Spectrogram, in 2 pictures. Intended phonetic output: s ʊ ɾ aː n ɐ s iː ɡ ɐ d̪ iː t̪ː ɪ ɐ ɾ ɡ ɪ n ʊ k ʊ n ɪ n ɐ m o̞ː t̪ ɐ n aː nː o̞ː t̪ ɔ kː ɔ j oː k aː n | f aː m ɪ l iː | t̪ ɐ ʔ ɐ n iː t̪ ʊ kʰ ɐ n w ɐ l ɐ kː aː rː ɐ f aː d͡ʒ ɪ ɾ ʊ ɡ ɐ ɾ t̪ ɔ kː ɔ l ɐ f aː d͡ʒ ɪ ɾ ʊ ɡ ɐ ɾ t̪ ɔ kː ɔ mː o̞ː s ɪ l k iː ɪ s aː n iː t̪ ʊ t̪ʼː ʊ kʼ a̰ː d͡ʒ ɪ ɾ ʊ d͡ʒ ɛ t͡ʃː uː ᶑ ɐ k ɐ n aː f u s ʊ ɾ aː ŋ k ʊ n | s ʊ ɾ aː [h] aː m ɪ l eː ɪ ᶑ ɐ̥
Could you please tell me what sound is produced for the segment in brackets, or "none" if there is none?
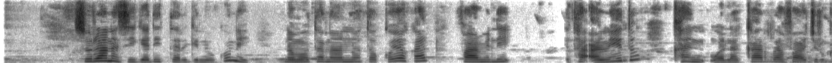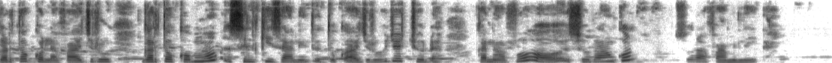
f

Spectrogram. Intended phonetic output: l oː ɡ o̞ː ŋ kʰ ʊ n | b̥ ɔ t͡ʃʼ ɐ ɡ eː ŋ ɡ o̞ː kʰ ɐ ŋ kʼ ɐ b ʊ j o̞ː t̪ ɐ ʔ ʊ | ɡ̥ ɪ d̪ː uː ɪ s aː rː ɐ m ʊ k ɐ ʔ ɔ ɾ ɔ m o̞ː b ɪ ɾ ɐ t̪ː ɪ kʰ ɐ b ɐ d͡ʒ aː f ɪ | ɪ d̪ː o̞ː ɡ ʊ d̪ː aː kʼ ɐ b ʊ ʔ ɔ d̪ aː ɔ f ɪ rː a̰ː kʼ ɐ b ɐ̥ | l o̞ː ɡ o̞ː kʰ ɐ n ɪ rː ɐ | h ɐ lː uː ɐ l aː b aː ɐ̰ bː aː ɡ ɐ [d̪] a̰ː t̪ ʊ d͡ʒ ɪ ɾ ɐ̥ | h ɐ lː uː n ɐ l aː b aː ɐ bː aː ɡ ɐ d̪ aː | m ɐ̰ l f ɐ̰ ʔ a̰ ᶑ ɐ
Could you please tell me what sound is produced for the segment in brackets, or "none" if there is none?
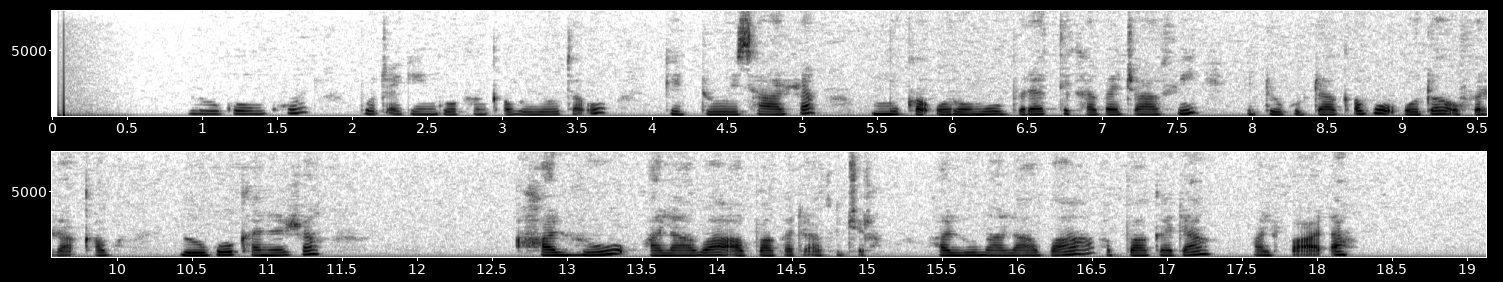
d̪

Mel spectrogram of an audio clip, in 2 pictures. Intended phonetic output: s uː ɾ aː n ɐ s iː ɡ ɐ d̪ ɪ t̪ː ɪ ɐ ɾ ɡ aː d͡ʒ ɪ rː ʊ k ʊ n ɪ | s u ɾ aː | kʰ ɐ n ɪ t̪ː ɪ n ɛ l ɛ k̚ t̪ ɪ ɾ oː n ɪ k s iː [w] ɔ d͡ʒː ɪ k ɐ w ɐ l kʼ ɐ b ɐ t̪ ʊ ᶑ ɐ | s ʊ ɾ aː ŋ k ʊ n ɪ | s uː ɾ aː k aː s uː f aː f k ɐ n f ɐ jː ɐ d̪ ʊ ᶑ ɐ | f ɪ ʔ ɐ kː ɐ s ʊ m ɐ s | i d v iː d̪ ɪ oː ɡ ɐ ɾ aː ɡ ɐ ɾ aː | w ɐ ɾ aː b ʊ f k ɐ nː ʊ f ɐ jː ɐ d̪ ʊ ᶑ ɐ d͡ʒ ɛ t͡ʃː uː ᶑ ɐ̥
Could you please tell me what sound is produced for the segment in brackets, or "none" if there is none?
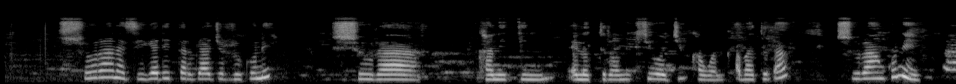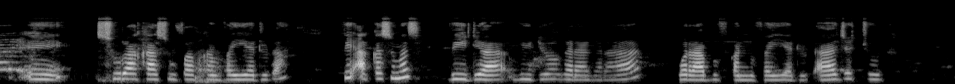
w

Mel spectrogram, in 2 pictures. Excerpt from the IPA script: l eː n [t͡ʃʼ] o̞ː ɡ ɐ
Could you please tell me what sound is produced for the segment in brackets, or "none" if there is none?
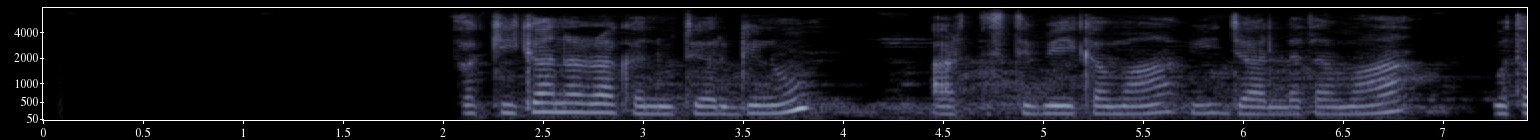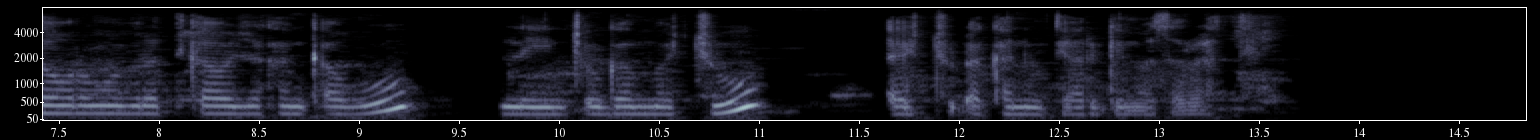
t͡ʃʼ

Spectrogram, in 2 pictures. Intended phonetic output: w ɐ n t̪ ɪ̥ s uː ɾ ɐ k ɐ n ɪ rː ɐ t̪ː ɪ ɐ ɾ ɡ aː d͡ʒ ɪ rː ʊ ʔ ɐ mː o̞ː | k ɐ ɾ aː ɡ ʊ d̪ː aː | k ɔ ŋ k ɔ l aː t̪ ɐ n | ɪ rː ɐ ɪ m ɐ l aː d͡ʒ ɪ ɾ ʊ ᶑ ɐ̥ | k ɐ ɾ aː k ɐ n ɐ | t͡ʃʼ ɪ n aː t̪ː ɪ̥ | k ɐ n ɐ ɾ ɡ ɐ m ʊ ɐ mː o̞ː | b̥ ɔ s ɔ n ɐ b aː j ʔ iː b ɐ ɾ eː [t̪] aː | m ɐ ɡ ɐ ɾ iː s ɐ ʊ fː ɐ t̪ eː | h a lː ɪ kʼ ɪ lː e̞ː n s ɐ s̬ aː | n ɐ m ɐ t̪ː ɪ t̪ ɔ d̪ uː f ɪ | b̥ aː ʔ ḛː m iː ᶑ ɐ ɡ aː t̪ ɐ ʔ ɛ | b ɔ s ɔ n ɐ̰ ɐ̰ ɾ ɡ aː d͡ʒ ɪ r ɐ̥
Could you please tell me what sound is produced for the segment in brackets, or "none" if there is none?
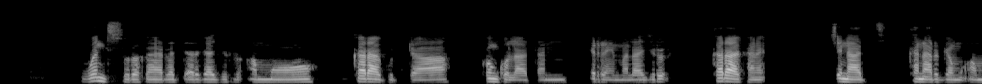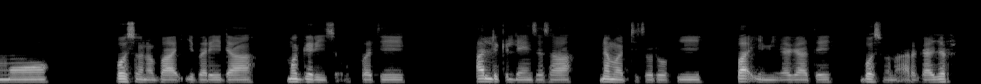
d̪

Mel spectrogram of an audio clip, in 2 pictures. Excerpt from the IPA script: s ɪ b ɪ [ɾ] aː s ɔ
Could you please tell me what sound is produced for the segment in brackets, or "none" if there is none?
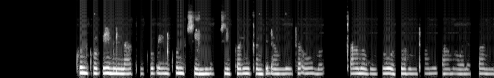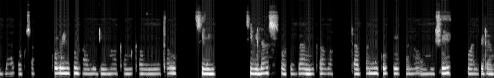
l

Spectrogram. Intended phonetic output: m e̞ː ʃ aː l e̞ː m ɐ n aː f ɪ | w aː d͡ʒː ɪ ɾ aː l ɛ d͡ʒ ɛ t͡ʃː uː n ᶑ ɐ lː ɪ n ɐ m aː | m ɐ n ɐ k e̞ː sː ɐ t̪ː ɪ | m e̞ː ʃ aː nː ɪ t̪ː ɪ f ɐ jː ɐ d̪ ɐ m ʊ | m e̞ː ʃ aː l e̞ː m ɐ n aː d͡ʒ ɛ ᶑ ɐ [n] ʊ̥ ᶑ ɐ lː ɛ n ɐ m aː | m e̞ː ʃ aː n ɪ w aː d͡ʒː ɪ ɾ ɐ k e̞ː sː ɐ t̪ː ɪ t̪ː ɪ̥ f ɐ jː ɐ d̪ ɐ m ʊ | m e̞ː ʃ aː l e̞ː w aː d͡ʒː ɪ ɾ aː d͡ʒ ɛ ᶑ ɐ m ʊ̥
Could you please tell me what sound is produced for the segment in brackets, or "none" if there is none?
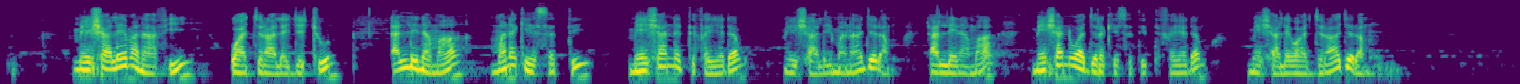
m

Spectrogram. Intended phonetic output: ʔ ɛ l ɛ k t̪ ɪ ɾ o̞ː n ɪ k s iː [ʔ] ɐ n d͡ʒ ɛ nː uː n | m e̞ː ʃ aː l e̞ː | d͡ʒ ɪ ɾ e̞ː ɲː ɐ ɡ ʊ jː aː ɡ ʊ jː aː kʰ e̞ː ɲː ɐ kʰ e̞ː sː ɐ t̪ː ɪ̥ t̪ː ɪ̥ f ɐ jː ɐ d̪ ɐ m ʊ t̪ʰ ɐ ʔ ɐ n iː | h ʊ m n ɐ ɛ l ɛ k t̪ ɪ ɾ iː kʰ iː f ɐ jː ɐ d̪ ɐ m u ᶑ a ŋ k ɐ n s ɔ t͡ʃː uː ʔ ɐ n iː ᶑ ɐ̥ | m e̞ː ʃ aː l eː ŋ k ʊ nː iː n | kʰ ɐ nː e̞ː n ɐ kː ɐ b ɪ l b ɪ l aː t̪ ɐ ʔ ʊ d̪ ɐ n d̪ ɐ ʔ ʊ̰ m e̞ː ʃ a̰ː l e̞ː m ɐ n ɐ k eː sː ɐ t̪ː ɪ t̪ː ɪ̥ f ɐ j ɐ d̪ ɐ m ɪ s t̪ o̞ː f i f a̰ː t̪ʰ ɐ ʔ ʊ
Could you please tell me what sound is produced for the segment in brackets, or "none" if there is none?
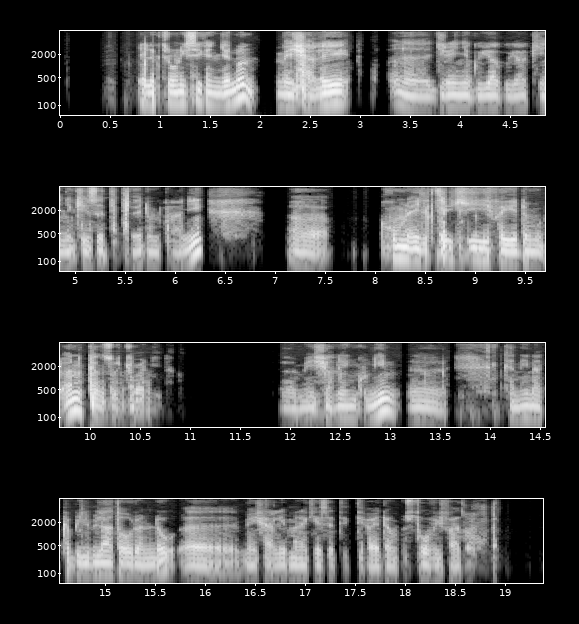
k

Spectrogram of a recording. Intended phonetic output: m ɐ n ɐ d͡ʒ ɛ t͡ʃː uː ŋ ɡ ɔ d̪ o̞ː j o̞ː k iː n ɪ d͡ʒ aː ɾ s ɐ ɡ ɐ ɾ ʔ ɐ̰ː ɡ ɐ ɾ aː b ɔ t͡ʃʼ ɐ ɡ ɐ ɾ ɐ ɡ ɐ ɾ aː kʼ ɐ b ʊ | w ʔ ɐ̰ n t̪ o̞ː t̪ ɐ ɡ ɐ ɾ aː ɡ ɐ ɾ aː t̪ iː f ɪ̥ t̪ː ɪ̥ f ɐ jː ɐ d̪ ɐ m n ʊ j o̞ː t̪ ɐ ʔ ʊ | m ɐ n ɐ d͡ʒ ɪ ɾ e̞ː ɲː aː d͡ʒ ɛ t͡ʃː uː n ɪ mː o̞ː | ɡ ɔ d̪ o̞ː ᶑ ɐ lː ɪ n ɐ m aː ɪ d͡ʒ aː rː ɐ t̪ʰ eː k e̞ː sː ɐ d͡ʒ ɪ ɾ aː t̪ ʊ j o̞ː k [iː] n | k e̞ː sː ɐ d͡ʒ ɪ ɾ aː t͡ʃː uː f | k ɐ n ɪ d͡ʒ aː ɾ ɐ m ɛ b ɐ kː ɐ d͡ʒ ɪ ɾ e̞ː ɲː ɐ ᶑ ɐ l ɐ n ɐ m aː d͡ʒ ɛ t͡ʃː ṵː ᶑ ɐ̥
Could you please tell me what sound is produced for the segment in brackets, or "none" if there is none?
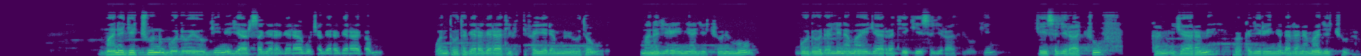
iː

